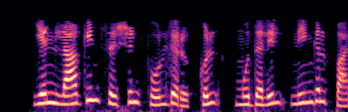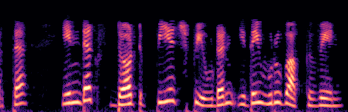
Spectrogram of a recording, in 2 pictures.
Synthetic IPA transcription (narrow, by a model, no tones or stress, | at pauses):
ɛnlaːɡɪnsɛʂɐnfoːlɖɐɾɯkːɯɭmʊðɐlɪlniːŋɡɐɭpaːɾt̪ɐ | ɪɳɖɛksɖaːʈpiɛt͡ʃpiɯɽɐnɪðɐɪʊɾʊʋaːkɯʋeːn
